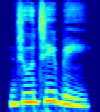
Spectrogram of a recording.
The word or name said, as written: ಜುಜುಬಿ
